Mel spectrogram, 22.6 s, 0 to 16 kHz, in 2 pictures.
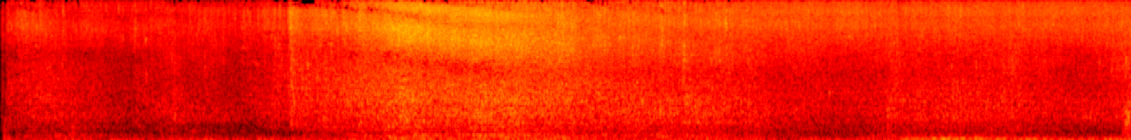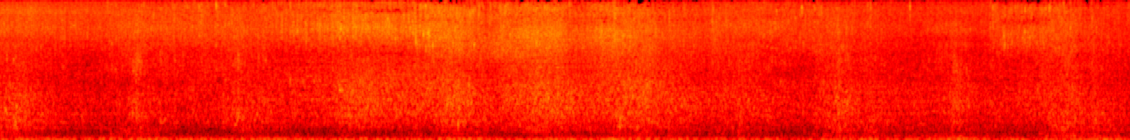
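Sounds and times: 
water movement of bow wash: 0:00.0 - 0:22.5.

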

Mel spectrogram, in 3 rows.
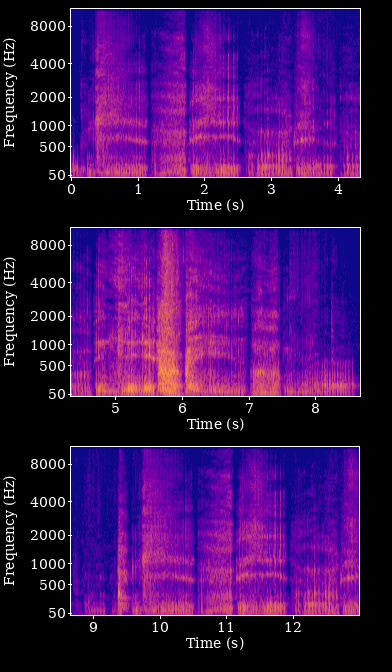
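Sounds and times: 
tiger roaring: 0:00.2 - 0:12.9.

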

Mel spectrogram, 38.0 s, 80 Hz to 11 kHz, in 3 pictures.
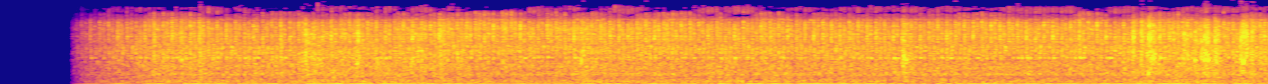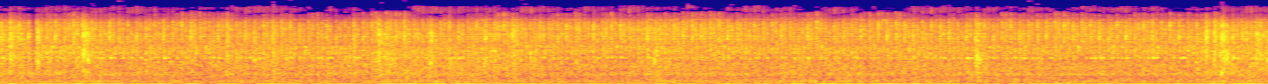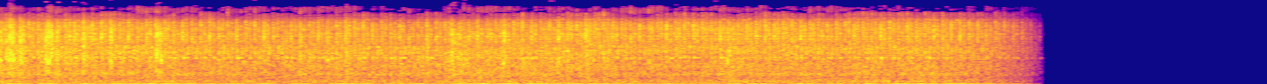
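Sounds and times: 
heavy diamond drill drilling: 0:01.0 - 0:35.8.

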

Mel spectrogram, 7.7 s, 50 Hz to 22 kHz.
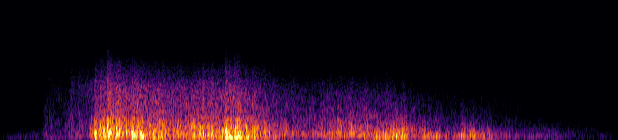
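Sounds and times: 
thunder crack rolling: 0:00.6 - 0:06.2.

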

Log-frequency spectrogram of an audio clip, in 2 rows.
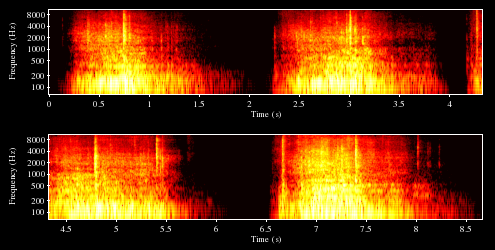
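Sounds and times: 
wooden drawer opening and closing: 0:00.2 - 0:01.6, 0:02.2 - 0:05.7, 0:06.6 - 0:08.2.

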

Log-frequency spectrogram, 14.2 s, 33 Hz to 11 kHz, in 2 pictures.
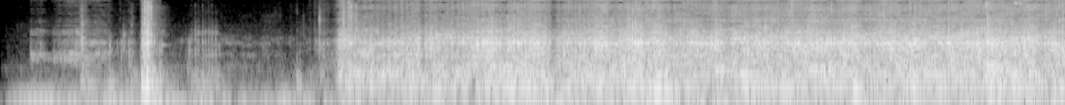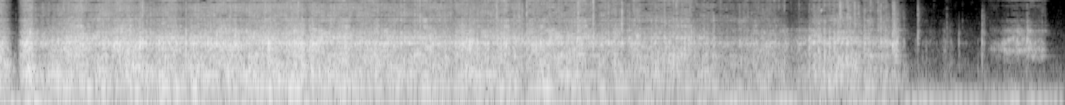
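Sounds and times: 
circular grinders grinding metal: 0:02.2 - 0:13.2.

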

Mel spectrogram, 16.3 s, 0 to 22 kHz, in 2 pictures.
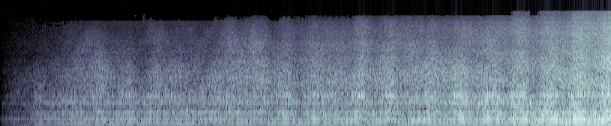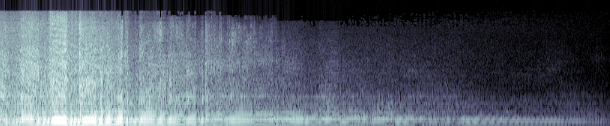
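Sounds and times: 
army jeep engine revving erratically: 0:03.6 - 0:11.6.

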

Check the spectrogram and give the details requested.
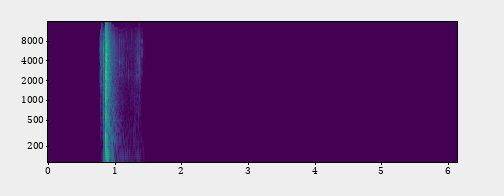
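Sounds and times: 
tomahawk single impact: 0:00.8 - 0:01.4.

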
